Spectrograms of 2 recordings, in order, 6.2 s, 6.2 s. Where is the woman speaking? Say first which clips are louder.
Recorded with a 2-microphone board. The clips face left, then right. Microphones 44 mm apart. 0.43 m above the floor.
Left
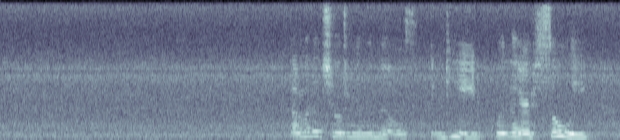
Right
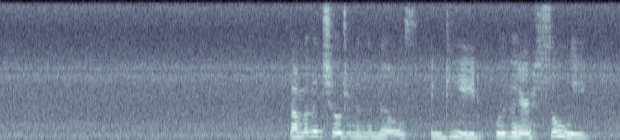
Right 8 dB; 55° right (ahead or behind), 2 m; by 6.2 s 10° left (ahead or behind), 0.8 m.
